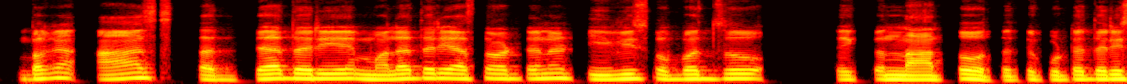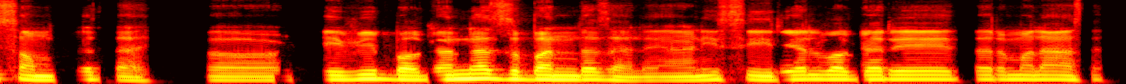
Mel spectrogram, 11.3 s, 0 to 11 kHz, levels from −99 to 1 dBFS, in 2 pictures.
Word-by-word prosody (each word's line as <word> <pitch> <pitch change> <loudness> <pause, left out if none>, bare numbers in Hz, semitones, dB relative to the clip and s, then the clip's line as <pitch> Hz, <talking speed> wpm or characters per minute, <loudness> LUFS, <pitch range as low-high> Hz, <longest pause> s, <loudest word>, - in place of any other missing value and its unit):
बघा 155 +4 0
आज 150 +6 0 0.3
सध्यातरी 145 +5 +2
मलातरी 145 +4 +1
असं 145 +1 0
वाटतं 145 +1 -2
ना 155 - 0
टीव्हीसोबत 135 +1 -1
जो 145 0 0 0.4
एक 120 -1 -4
नातं 120 +2 +1
होतं 110 -5 +1
ते 120 - -4
कुठेतरी 125 +2 0
संपत 120 -3 -2
आहे. 95 -3 -4 0.3
अ, 100 0 -4 0.3
टीव्ही 120 +2 +3
बघणंच 125 +4 +4
बंद 120 -1 +5
झालं 105 -5 -1
आहे 100 - -6
आणि 110 +3 -1
सीरियल 120 +2 0
वगैरे 125 0 +2
तर 125 0 -3
मला 125 0 0
असं 115 +1 -6
125 Hz, 150 wpm, -23 LUFS, 120-140 Hz, 0.4 s, बंद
